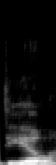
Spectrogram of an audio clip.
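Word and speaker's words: Dalziel: the local high school Dal DL Dal but pronounced DL high school to which my um father and his sister and brother had gone um years beforehand.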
